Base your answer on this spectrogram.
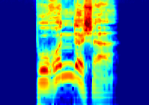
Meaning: inflection of burundisch: 1. strong/mixed nominative masculine singular 2. strong genitive/dative feminine singular 3. strong genitive plural
- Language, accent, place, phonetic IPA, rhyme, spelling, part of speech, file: German, Germany, Berlin, [buˈʁʊndɪʃɐ], -ʊndɪʃɐ, burundischer, adjective, De-burundischer.ogg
